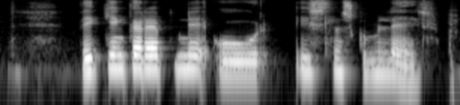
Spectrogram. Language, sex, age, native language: Icelandic, female, 60-69, Icelandic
